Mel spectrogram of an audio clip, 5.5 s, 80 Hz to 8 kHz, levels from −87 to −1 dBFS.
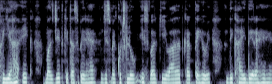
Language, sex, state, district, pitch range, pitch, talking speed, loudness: Hindi, male, Jharkhand, Ranchi, 130-140 Hz, 135 Hz, 210 wpm, -16 LUFS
